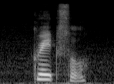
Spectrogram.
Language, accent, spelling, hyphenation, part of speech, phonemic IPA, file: English, General American, grateful, grate‧ful, adjective, /ˈɡɹeɪtf(ə)l/, En-us-grateful.ogg
- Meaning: Of a person or their actions, feelings, etc.: expressing gratitude or appreciation; appreciative, thankful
